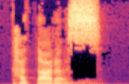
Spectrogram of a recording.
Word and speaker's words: katharos: You know, that word pure, in Greek, it's katharos.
